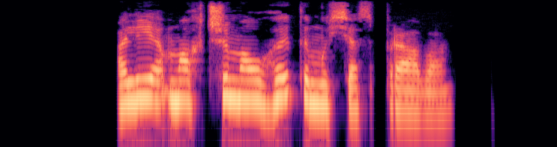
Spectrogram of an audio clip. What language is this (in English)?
Belarusian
